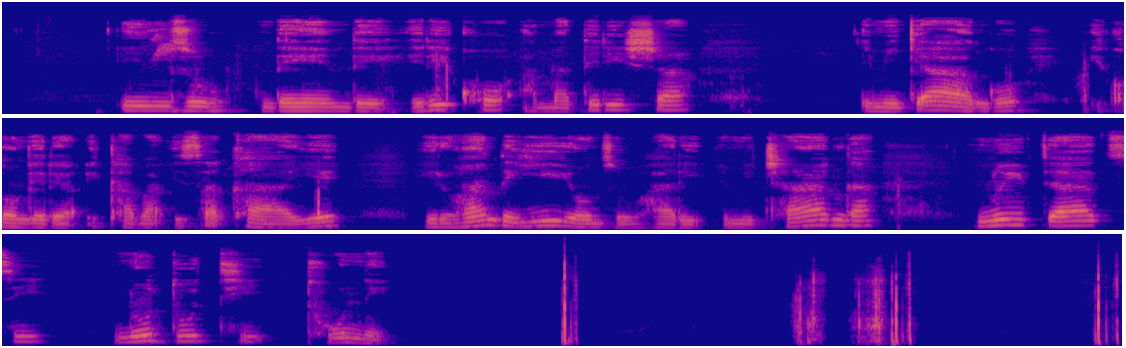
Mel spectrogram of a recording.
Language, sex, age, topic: Rundi, female, 18-24, education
